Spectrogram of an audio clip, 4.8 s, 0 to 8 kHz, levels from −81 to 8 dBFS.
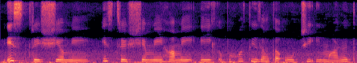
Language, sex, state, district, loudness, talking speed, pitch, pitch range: Hindi, female, Punjab, Fazilka, -17 LUFS, 165 wpm, 220 Hz, 205-240 Hz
